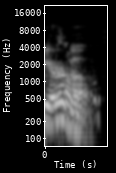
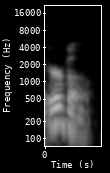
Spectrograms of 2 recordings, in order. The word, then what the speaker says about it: Herbo: It's also G Herbo. The H is silent, bro. What? The H is silent. It's G Herbo.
